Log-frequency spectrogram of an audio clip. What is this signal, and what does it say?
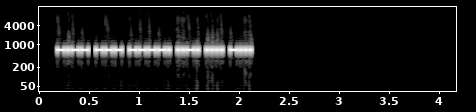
Morse code, heard as a keyed tone, about 53 wpm, 700 Hz. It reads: YO9FHB
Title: DXCC-100 Call Signs - 6 Characters - Repeated 2x - 50wpm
